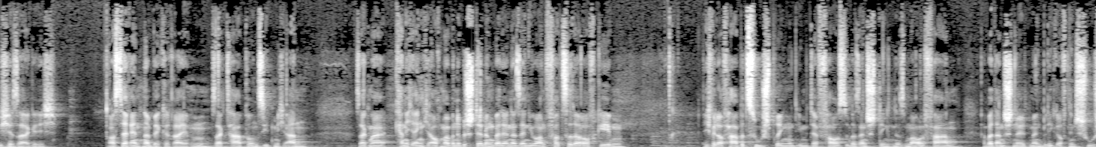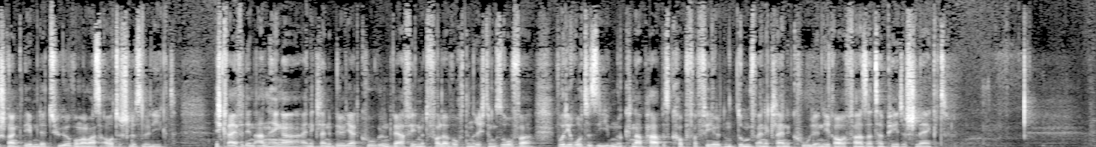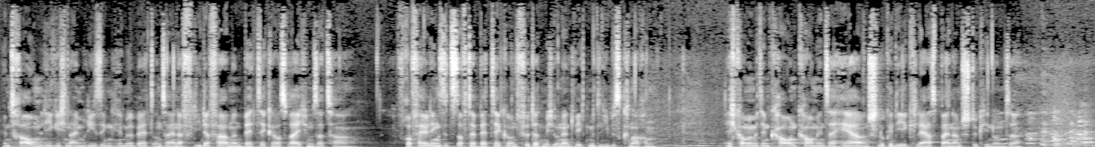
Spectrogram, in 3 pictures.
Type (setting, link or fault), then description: setting, live audience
